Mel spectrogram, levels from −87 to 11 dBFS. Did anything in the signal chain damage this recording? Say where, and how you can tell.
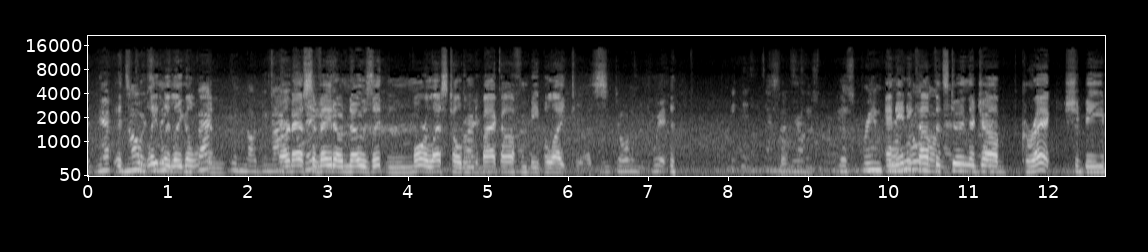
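Yes. A noise suppressor applied to music or sounds sits in the call processing, treating steady material as noise, so the level pumps by around 10 dB throughout.

Sound cut by the noise suppressor shows up at 1.6–2.31, 5.34–8.57, 9.03–9.7, 11.47–11.68 and 12.02–12.22 s. Held parts sink by about 7 to 8 dB while attacks get through.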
